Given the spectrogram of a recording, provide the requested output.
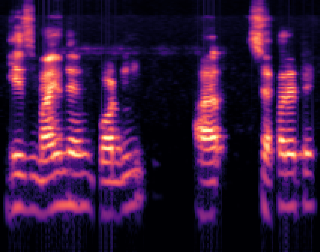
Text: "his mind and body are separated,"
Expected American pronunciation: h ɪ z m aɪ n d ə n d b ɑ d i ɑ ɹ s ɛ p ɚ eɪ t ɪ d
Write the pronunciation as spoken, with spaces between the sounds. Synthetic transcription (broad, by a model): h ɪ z m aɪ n ə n b ɑ d i ɑ ɹ s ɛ p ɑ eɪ t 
